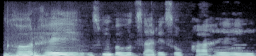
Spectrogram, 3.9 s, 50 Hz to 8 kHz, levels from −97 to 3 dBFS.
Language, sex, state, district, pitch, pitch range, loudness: Hindi, female, Chhattisgarh, Balrampur, 180 Hz, 175-185 Hz, -18 LUFS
